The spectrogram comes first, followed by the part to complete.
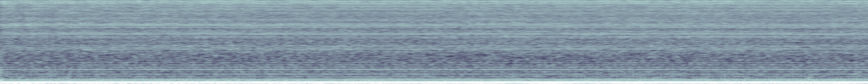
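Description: Faint steady electrical mains hum with a light hiss, a low buzzing tone that does not change.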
